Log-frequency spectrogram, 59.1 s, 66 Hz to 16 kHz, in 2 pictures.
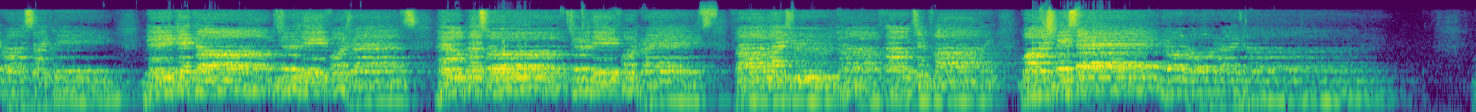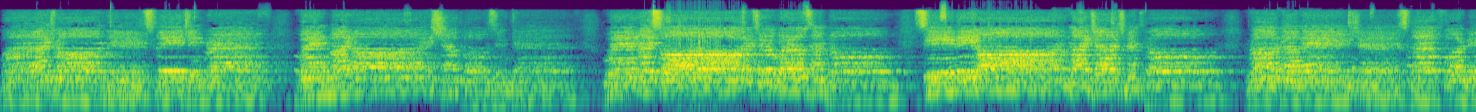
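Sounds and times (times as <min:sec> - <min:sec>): choir singing a slow hymn: 0:00.0 - 0:59.0.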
